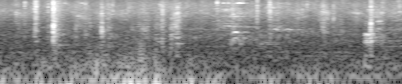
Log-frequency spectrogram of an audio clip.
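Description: Cloth scrubbing a soapy truck chassis by hand, with irregular rubbing, scraping and small knocks over a low rumble.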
